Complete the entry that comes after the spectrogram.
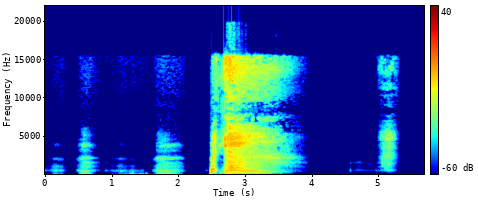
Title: Cold has got worse , non stop sneezing and blowing with coughing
